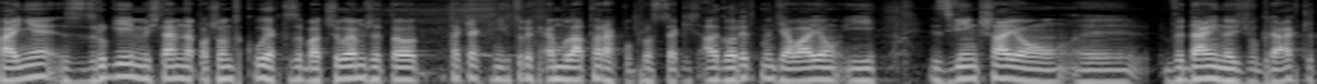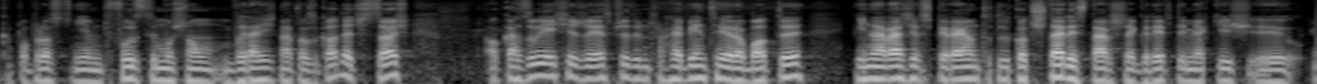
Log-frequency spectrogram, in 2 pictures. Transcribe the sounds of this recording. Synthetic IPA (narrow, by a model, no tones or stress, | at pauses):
fajɲɛ̰zd̪ɾuɡʲejmɘɕlawɛmnapɔt͡ʂɔnt̪kujakt̪ɔzɔbat͡ʂɘwɛmʐɛt̪ɔt̪akʲjaɡvɲɛkt̪uɾɘxɛmulat̪ɔɾaxpɔpɾɔst̪ujakʲeɕa̰lɡɔɾɘt̪mɘd͡ʑawajɔ̃w̃ʔizvʲjɛŋkʂajɔ̃w̃ | vɘd̪ajnɔʑd͡ʑvɡɾaxt̪ɘlkɔ̥pɔpɾɔst̪uɲevjɛmt̪fuɾt̪sɘmuʂɔ̃w̃vɘɾaʑit͡ɕnat̪ɔzɡɔd̪ɛt͡ʂɘ̥t̪sɔɕ | ʔɔ̰kazujɛɕɛʐɛjɛst̪pʂɘt̪ɘmt̪ɾɔxɛvʲjɛnt̪sɛjɾɔbɔt̪ɘ | inaɾaʑɛfspʲjɛɾajɔ̃w̃t̪ɔt̪ɘlkɔt͡ʂt̪ɛɾɘst̪aɾʂɛɡɾɘft̪ɘmjakʲeɕ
